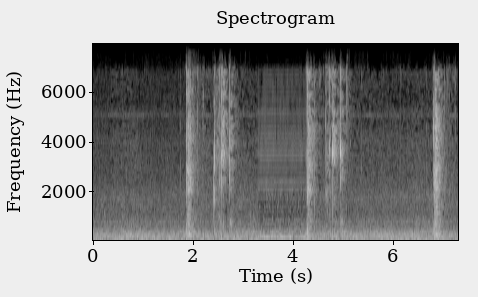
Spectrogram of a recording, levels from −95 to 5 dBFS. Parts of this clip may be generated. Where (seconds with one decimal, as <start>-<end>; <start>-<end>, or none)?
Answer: 3.3-4.3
